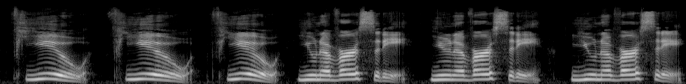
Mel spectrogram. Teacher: my mouth is starting in the y shape, moving to the oo sound, and ending with the w shape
